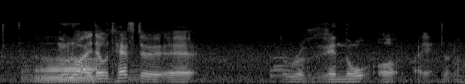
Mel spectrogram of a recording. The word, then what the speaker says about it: Renault: No, I don't have the Renault, or I don't know how you pronounce it.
